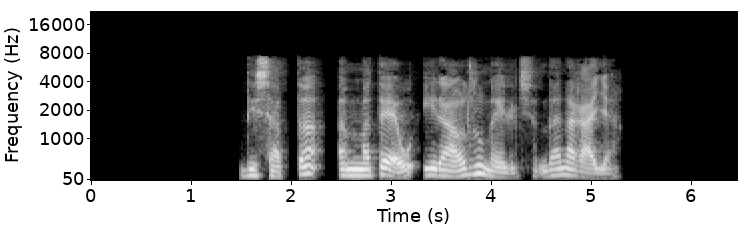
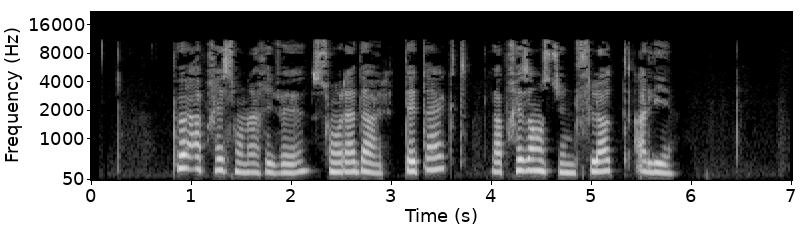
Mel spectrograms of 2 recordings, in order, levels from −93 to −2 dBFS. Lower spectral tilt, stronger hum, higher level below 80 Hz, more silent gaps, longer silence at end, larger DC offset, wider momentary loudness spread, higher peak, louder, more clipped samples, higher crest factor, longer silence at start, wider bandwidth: about the same, -5 dB/octave vs -4 dB/octave; neither; first, -56 dBFS vs -76 dBFS; first, 1.99-2.06 s, 2.35-2.47 s vs none; about the same, 1.2 s vs 1.2 s; neither; about the same, 8 LU vs 6 LU; first, -2 dBFS vs -6 dBFS; first, -15 LUFS vs -24 LUFS; neither; about the same, 16 dB vs 18 dB; first, 1.5 s vs 0.85 s; second, 7.8 kHz vs 11.5 kHz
